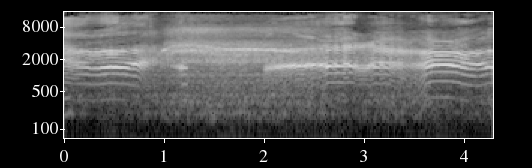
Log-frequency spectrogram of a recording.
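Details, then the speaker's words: 4-month-old boy crying during modified cry-it-out sleep training, still crying after a 5-minute interval: loud, rhythmic crying with long wails and brief breaths between; upset infant crying. "All right, so it's 12:16. He is still crying, so it is time to go back up there."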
